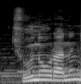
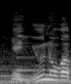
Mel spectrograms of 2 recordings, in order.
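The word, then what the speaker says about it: Juno: 네, 이 여신이 바로 주노라는 여신입니다. 유노라고도 해요. 유노하니까 무슨 연예인 이름 같기도 한데 유노가 바로 6월을 나타내는 신이고요.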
